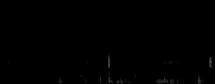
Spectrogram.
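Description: Near silence: faint room tone with a few soft knocks and rustles, a little stronger about a second in.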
